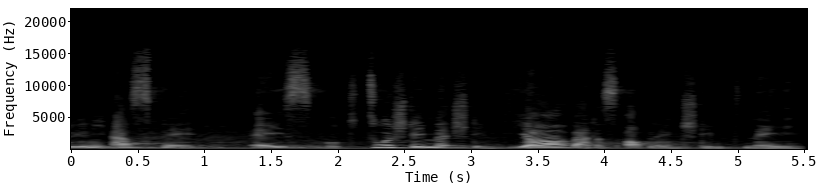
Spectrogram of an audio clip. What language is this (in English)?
Swiss German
